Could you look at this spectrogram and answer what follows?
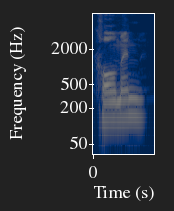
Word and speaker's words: Kollmann: Coleman, three syllables.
